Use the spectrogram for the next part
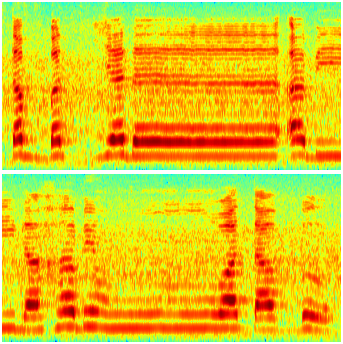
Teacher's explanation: اب با کی اینڈ پہ جو آواز آ رہی ہے اس کا مطلب کہ ہم با پہ کیا کر رہے ہیں؟ قلقلہ کر رہے ہیں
